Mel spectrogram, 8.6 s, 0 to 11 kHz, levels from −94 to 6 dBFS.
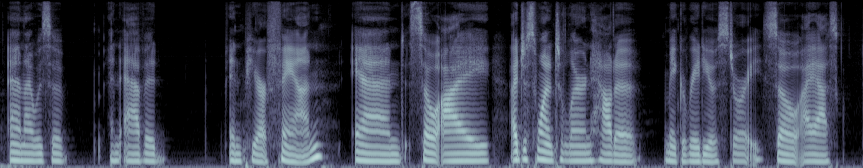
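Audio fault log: No technical faults can be heard anywhere in the signal.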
